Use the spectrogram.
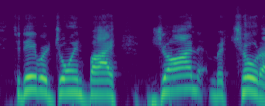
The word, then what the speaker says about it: Machota: Today, we're joined by Jon Machota. Am I pronouncing that right, Jon? Yeah, Machota, it's fine. Machota. Close enough.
